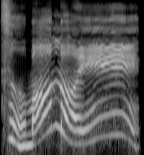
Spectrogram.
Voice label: PHRASE JP; BossArchitect

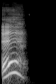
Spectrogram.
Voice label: AGREE, JP; UMP45

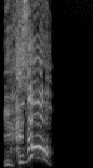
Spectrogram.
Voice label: GO ATTACK JP

